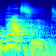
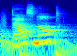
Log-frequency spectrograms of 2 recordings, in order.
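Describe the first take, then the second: First: It is said as one contracted word. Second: It is said as two separate full words. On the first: "Puedes decir" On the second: "en lugar de"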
